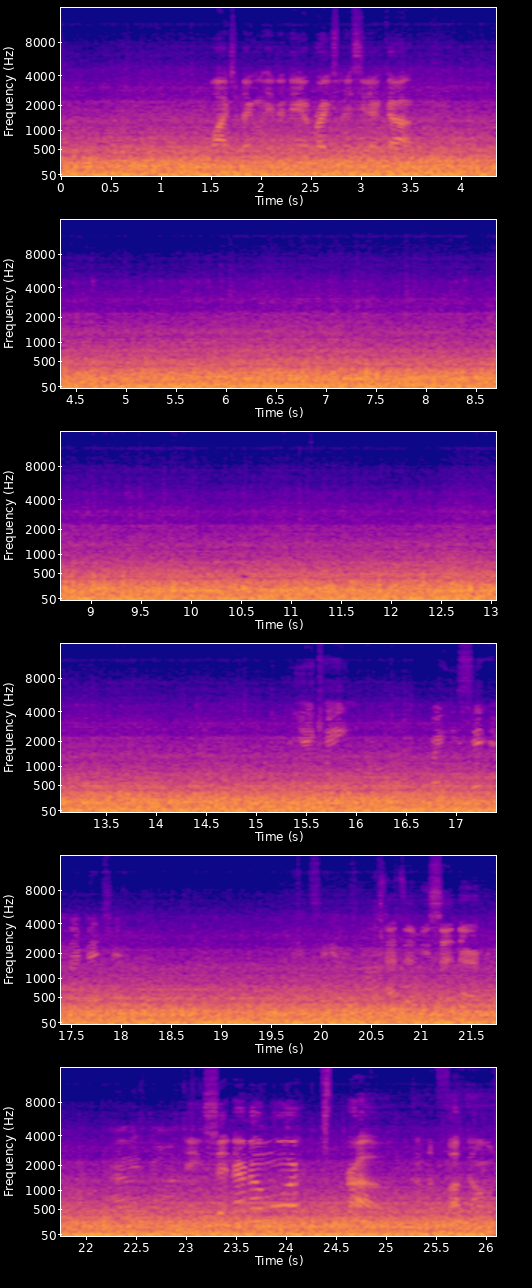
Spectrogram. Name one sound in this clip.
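A car drives steadily along a highway with a low, constant road rumble.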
